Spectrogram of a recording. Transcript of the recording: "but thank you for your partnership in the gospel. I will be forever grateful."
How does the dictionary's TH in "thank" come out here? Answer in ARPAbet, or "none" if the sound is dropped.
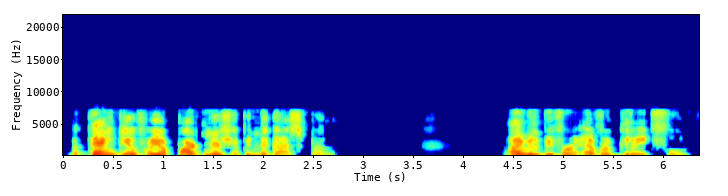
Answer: T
